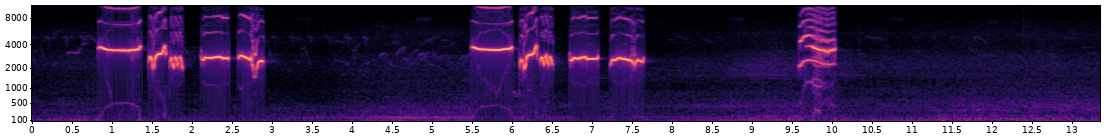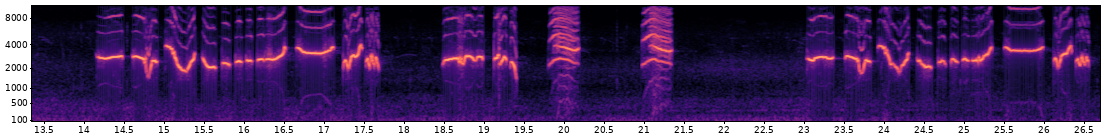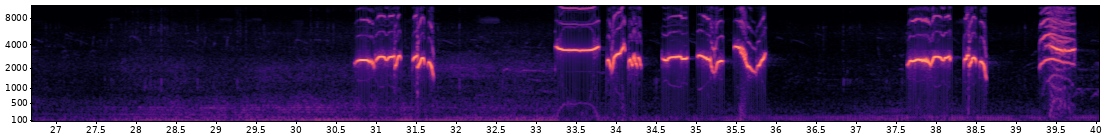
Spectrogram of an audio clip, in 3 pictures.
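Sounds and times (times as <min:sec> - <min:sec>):
Oriental magpie-robin whistling song: 0:00.0 - 0:07.8, 0:09.6 - 0:10.2, 0:13.5 - 0:20.3, 0:20.9 - 0:21.4, 0:22.8 - 0:27.4, 0:30.0 - 0:40.0.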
